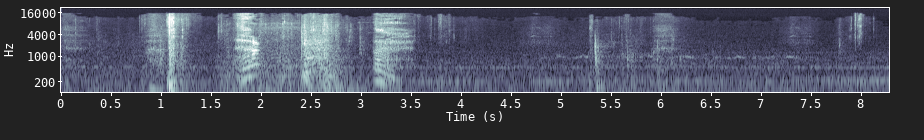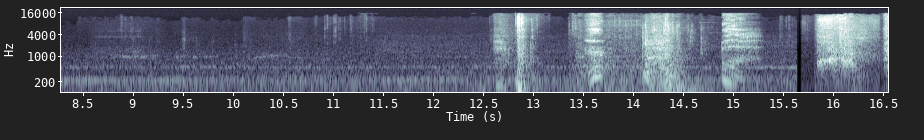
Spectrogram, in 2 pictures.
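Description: Wooden boards creak and crack as they are pried loose.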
